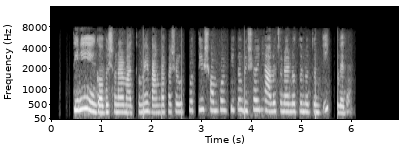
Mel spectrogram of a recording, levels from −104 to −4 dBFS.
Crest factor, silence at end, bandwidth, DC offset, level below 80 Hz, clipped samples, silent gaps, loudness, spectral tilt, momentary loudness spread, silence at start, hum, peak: 16 dB; 0.95 s; 8 kHz; under 0.1%; -56 dBFS; under 0.1%; 5.67-5.71 s; -18 LUFS; -3.5 dB/octave; 10 LU; 0.45 s; none; -2 dBFS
